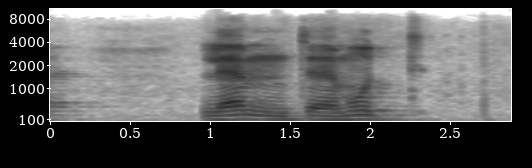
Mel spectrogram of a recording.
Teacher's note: ലം എന്നതിൽ സാക്കിനത മീം ഇൽഹാർ ഷഫവി മണിക്കാതെ വെളിവാക്കുക. തെമുത്ത്, തെമുത്ത് എന്ന് പറയുമ്പോൾ താഇൻ്റെ ഉച്ചാരണം സുക്കൂൻ നൽകപ്പെട്ട തായ് മഹ്മൂസും ഷദീദുമായ തായ് പ്രത്യേകം ശ്രദ്ധിച്ചു ഉച്ചരിക്കുക.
